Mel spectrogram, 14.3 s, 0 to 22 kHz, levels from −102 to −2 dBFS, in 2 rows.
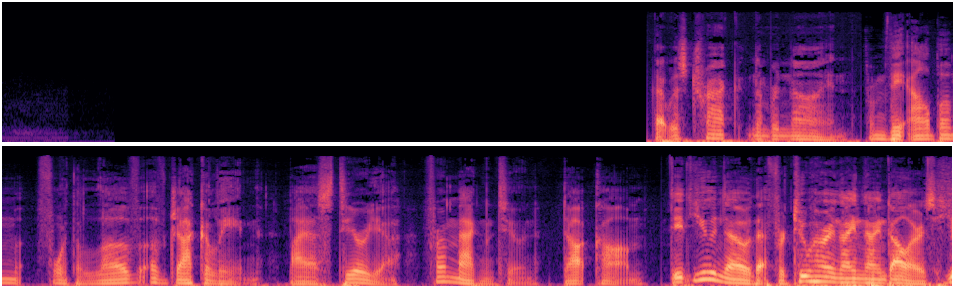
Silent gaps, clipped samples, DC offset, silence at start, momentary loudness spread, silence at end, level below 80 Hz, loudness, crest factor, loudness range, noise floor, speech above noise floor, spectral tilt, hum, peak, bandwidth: none; under 0.1%; under 0.1%; 4.85 s; 15 LU; 0 s; -34 dBFS; -22 LUFS; 18 dB; 11 LU; -74 dBFS; 53 dB; -6.5 dB/octave; none; -4 dBFS; 16 kHz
